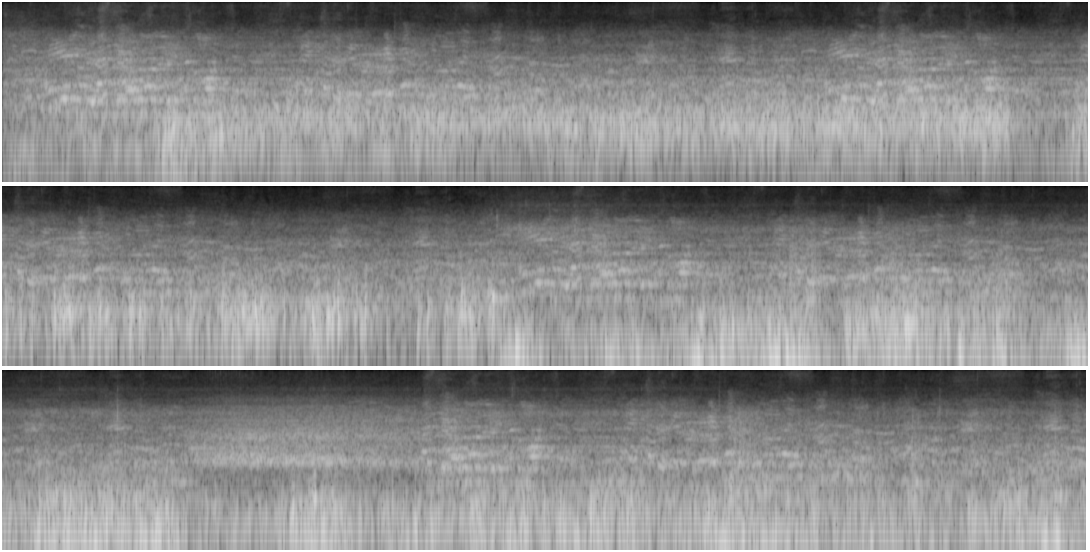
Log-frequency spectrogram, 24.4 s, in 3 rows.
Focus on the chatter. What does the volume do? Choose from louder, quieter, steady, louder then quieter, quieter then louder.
steady.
